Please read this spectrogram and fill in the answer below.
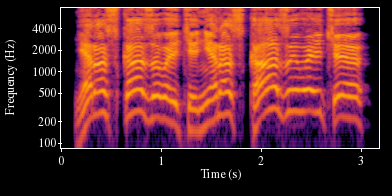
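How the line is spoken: Shouted. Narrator (Russian): закричал кто-то из присутствующих

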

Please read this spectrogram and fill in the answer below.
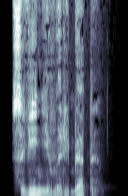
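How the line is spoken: Quiet. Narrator (Russian): тихо сказала она

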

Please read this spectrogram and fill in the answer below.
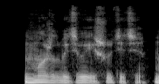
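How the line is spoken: Gloomy tone. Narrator (Russian): мрачно сказал я

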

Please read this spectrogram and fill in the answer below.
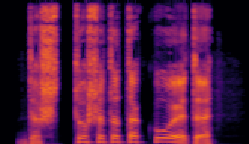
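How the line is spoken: Near moan. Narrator (Russian): чуть не простонала Мильва

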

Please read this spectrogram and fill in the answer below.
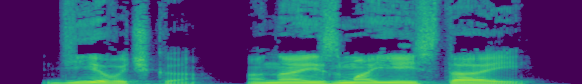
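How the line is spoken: Grim. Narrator (Russian): мрачно ответил Мартин

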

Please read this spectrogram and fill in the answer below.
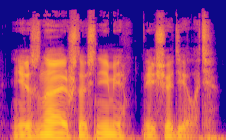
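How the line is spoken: Tired. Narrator (Russian): устало сказал Винни

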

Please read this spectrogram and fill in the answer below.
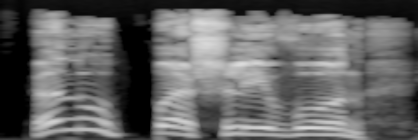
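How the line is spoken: Boy shouting again. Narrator (Russian): еще раз крикнул мальчишка

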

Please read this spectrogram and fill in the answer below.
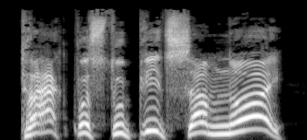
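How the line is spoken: Yelled. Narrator (Russian): заорал он

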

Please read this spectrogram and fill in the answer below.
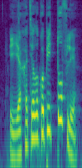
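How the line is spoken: Woman's shrill squeal. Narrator (Russian): взвизгнула одна из женщин

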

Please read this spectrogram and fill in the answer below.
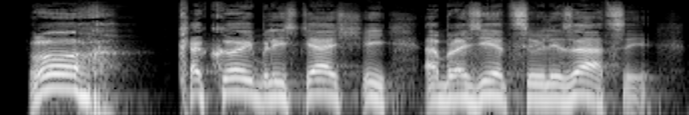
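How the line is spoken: Delighted childlike guffaw. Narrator (Russian): хохотнул, не выдержав Ааст, восторгаясь, словно ребенок, впервые попавший на ярмарку

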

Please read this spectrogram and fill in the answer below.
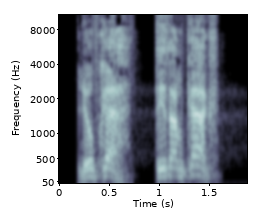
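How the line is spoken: Shouting. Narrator (Russian): крикнул он в люк

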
